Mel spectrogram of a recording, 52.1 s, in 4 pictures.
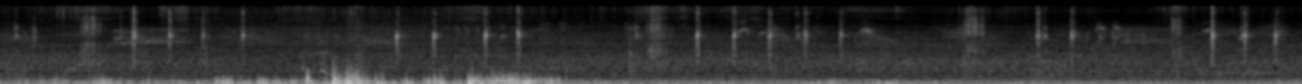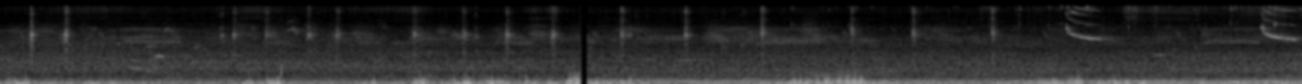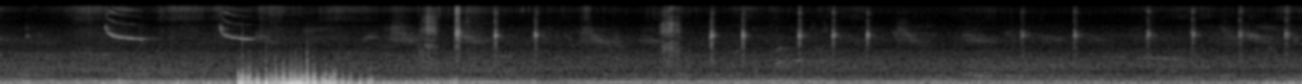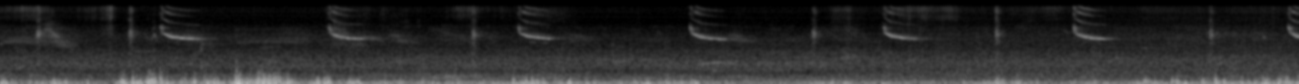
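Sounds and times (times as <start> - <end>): low microphone rumble: 12.9 - 34.3
bird alarm calls: 30.0 - 35.2
bird giving sharp calls: 32.6 - 34.9.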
